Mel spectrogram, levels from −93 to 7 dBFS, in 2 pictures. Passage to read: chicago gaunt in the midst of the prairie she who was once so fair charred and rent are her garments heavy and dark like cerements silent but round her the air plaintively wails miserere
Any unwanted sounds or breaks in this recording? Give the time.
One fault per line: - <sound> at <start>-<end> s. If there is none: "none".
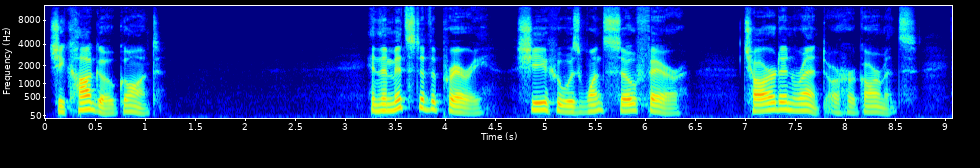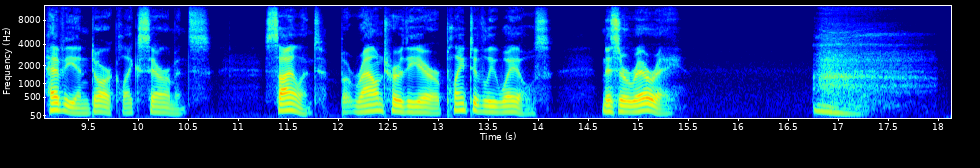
- sigh at 16.7-18.0 s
